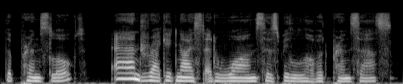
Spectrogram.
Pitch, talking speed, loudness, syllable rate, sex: 165 Hz, 150 wpm, -17 LUFS, 5.0 syllables/s, female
